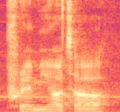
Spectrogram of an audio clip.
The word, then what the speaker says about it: Premiata: Actually, I should pronounce it more Italian. Premiata for Neria Marconi, and from their wonderful 2017 released album Emotional Tattoos.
